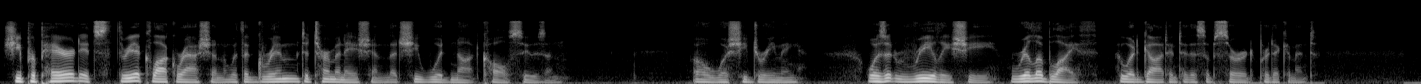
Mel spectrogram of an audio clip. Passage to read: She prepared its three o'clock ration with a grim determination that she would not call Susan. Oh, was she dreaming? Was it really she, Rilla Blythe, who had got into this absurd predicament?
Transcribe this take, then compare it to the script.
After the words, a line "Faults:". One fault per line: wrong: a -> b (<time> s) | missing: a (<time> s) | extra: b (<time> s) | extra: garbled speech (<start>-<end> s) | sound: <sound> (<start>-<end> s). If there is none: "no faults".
She prepared its three o'clock ration with a grim determination that she would not call Susan. Oh, was she dreaming? Was it really she, Rilla Blythe, who had got into this absurd predicament?
Faults:
no faults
